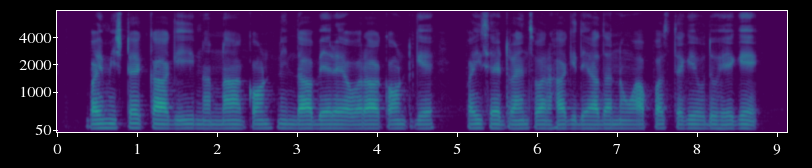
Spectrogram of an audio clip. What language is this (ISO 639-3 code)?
kan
